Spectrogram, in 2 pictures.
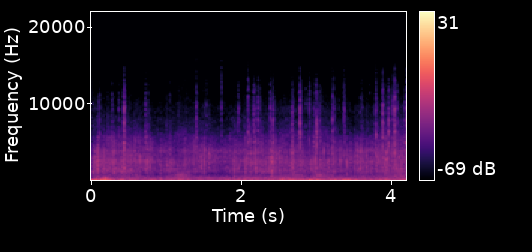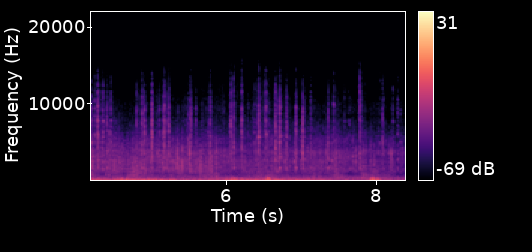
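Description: Mountain bike rolling along a path: tyre noise with a steady crackle of many small clicks and rattles from the bike and the path surface, mixed with low gusts of wind on the microphone.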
